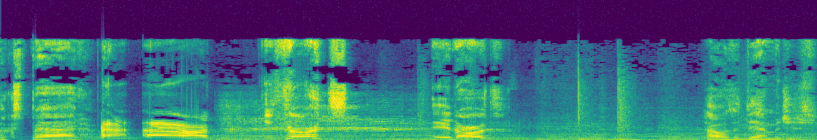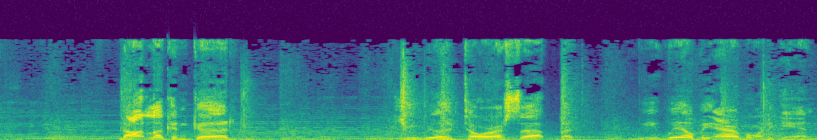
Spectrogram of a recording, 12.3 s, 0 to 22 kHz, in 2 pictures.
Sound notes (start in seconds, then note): 0.8 screams in pain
